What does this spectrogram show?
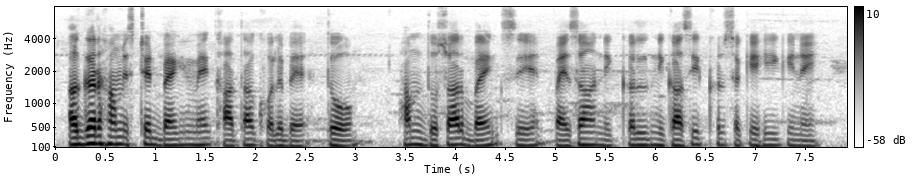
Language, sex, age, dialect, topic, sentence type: Magahi, male, 51-55, Northeastern/Surjapuri, banking, question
